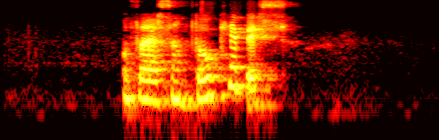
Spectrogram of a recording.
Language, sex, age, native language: Icelandic, female, 40-49, Icelandic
